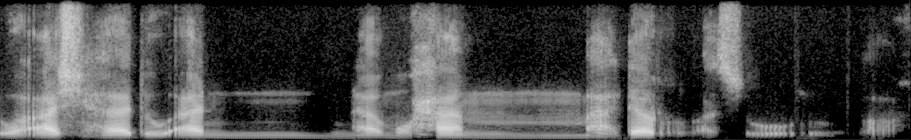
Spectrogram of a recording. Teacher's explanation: Ketika tasdid di huruf nun dan atau mim ya guna gitu loh, ditahan temponya. Bukan melambatkan.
